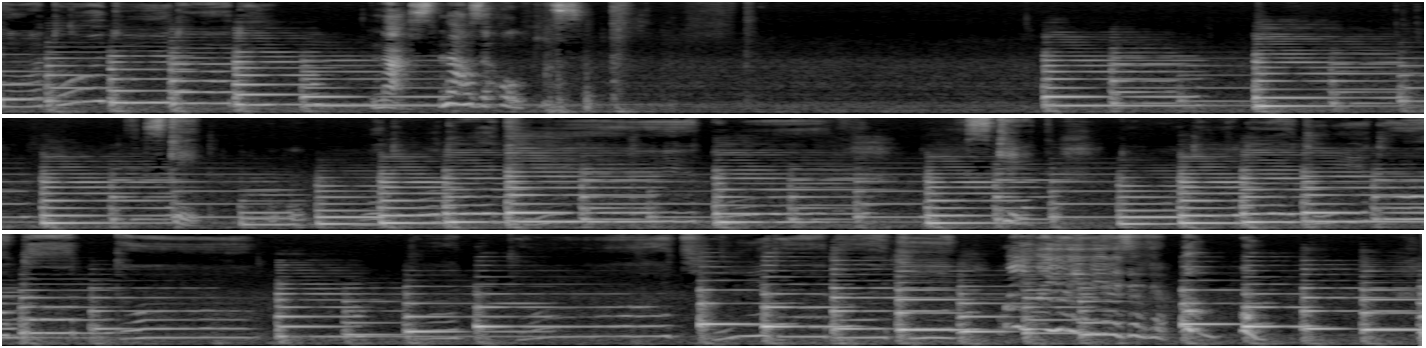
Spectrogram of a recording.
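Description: Kawai upright piano played as a simple melody of single notes at an even pace. It stops for about four seconds a few seconds in, then starts again and carries on.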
